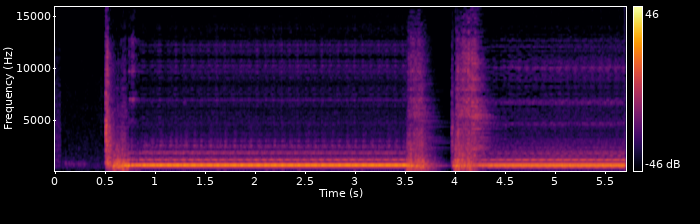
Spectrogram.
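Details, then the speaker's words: Vintage lathe's two-speed Dahlander motor switching from 4-pole to 8-pole: steady, even hum with no knocks that drops out briefly, then spins back up smoothly on the slow 8-pole winding. Normal running. "lets also quickly listen to this 2 speed motor it switches between a 4 pole and a 8 pole configuration. it's also known as a dahlander and trust me you will know which one is the 8 pole configuration"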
